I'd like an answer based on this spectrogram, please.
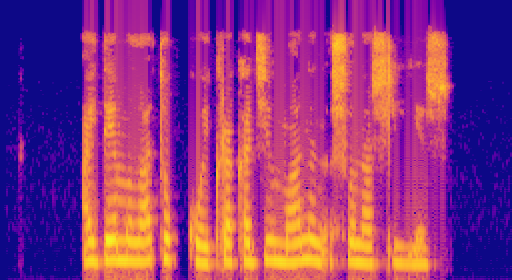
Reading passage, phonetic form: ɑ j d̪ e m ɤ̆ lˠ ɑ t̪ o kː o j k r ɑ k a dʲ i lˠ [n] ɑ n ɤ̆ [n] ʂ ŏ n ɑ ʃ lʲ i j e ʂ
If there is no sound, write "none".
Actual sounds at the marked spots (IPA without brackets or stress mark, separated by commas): m, n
